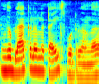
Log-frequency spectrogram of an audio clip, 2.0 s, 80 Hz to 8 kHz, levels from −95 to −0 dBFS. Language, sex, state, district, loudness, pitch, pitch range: Tamil, male, Tamil Nadu, Kanyakumari, -16 LUFS, 160 Hz, 135-175 Hz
